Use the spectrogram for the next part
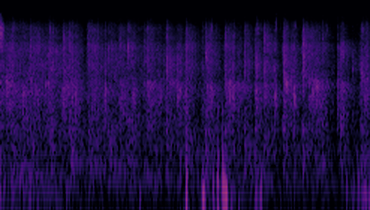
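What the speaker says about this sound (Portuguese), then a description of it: "Vamos louvar o Senhor com as nossas palmas essa noite" A church congregation claps hands in praise during a night service, a dense, continuous patter of many hands at moderate distance, with no voices over it.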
